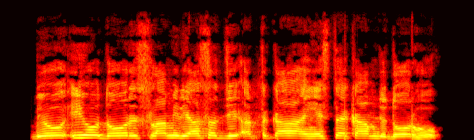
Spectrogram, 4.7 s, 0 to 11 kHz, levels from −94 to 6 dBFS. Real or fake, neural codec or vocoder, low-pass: fake; vocoder, 24 kHz, 100 mel bands, Vocos; 9.9 kHz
